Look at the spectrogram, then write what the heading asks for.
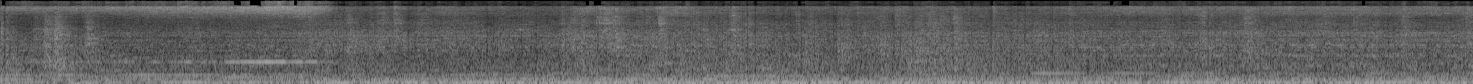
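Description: A train passes in a video game with a loud, constant rolling rumble and clatter, close and unbroken throughout.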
